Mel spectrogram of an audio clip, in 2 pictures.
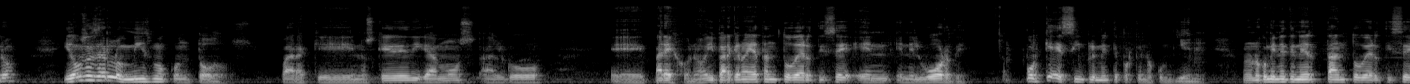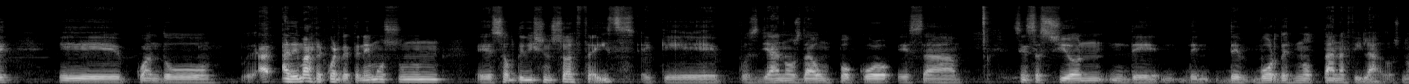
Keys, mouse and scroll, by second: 1.0 typing, 1.3 click, 2.6 typing, 3.2 click, 4.1-4.7 scroll down 1, 4.7 middle click, 5.6-7.3 typing, 6.0 shift+middle click, 7.5 click, 9.0 m, 9.5-10.6 drag, 10.7-11.4 typing, 11.7 click, 12.9 typing, 13.8 click, 15.3-15.7 typing, 16.2 click, 17.5 typing, 18.0 click, 19.6 shift+middle click, 20.4-21.1 typing, 21.4 click, 22.8 typing, 23.5 click, 24.0-24.8 typing, 25.3 click, 26.2 typing, 26.7 click, 27.2 shift+middle click.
